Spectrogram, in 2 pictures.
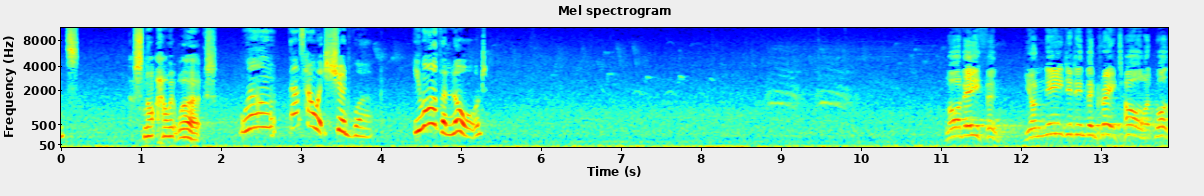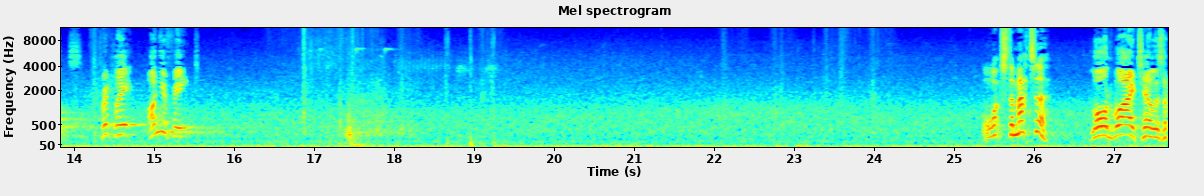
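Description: A young man speaks calmly through game audio.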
